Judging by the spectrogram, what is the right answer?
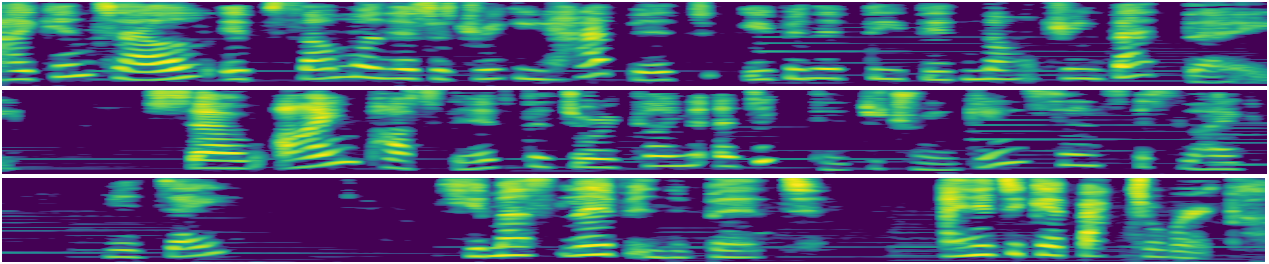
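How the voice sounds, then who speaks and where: Faint music plays behind a woman with a high pitch and lively intonation, who speaks at a moderate pace in a dry, close sound with no echo. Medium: voice reel. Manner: energetic, emotional, playful.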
